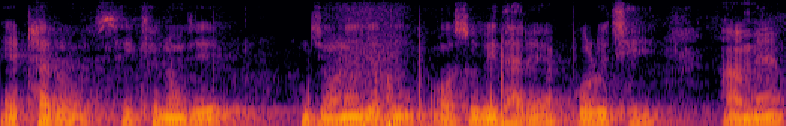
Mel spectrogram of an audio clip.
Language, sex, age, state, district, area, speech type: Odia, male, 18-30, Odisha, Boudh, rural, spontaneous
